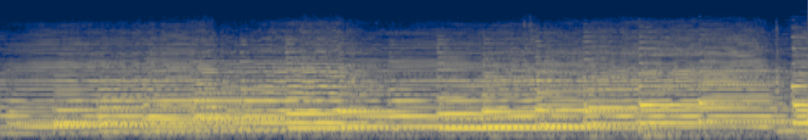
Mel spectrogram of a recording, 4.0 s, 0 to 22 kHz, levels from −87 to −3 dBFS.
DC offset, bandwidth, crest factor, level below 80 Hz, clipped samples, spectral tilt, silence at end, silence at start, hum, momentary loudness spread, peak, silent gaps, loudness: under 0.1%; 12 kHz; 14 dB; -54 dBFS; under 0.1%; -5 dB/octave; 0 s; 0 s; none; 4 LU; -2 dBFS; none; -16 LUFS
